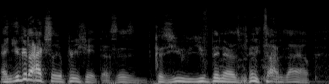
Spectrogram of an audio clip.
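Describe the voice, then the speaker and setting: A man with a New York accent speaks in a somewhat breathy voice. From New York City, Queens (Flushing). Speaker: radio show co-host. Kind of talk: casual chat. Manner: animated.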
